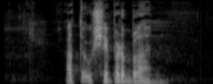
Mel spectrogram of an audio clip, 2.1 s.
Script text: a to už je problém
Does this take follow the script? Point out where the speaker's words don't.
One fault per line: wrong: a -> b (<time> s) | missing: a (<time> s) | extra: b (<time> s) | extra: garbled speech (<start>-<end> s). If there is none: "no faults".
no faults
